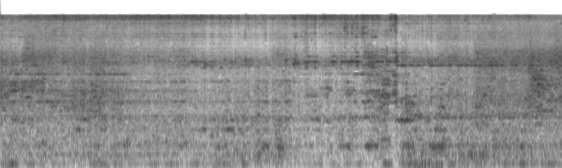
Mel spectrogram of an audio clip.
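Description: A power saw with a thin vertical blade cutting through a pine board: the motor runs steadily under the rasp of the blade in the wood.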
